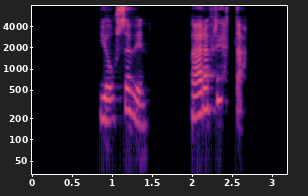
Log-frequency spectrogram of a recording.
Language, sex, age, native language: Icelandic, female, 40-49, Icelandic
